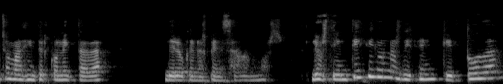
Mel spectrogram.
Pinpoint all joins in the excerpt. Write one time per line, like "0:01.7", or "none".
0:03.0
